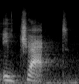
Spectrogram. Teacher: To eject, the stress is on the second syllable.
